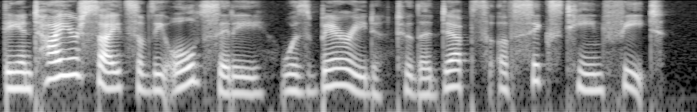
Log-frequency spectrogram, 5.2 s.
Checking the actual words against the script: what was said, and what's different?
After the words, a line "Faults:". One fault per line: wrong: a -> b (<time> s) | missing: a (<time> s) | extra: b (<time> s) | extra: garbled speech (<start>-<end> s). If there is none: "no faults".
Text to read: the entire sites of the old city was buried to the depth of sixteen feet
the entire sites of the old city was buried to the depth of sixteen feet
Faults:
no faults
